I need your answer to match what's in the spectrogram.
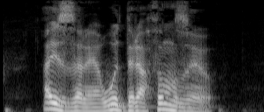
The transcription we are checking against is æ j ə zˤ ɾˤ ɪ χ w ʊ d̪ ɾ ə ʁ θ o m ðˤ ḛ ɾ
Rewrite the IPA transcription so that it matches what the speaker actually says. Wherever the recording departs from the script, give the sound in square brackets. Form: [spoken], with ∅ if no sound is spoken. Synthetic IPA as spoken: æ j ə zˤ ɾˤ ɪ [ʁ] w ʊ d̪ ɾ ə ʁ θ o m [zˤ] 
